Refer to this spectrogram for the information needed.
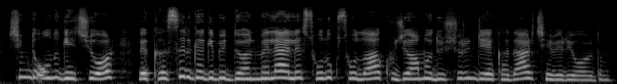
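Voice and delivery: ordinary delivery, nothing marked

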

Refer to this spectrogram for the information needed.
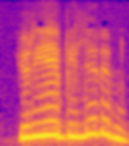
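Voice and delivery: high, loud, resolute answer; ringing, determined reply; firm and dignified. A narrator's reading. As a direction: answer instantly with proud certainty. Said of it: "kesin ve onurlu bir davranışla".

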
